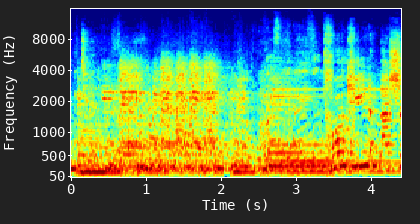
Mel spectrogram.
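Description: A live band playing, with guitar strumming to the fore; from about two and a half seconds in, a chord is held and rings on.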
